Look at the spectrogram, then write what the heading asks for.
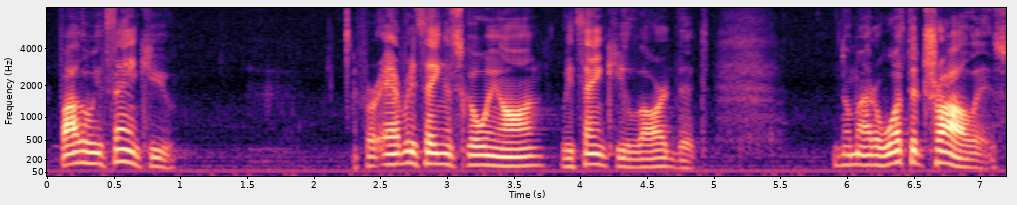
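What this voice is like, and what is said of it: Strained, failing voice. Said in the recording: “I'm losing my voice right now”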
